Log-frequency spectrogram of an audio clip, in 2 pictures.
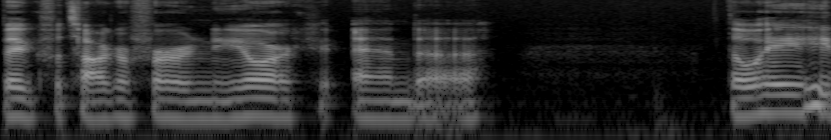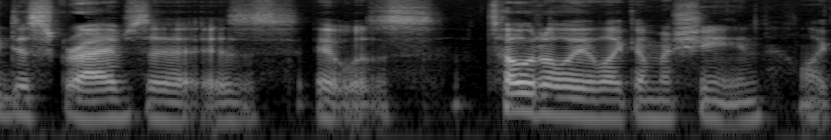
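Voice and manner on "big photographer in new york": ordinary talk, nothing marked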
